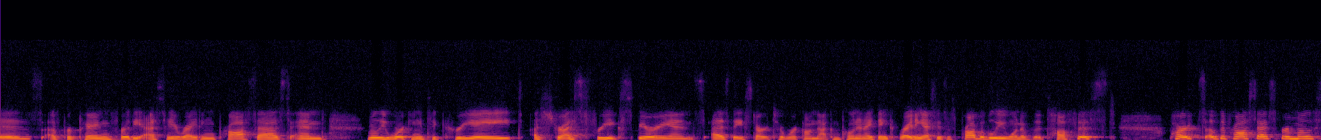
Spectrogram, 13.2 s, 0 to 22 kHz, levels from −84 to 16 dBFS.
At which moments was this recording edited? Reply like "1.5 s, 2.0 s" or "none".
none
